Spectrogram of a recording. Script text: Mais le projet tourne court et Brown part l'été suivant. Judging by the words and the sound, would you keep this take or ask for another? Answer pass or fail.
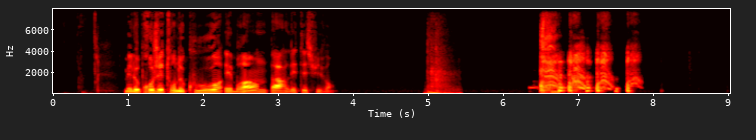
fail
